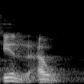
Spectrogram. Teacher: فرعون مش صح، كسر قبلها ترقق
